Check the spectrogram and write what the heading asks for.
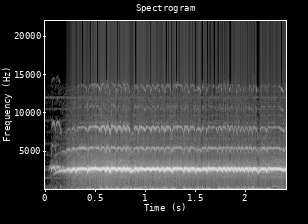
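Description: A hand whistle blown in one long, steady, shrill blast with a slight warble, starting just after the opening moment and still sounding at the end.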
